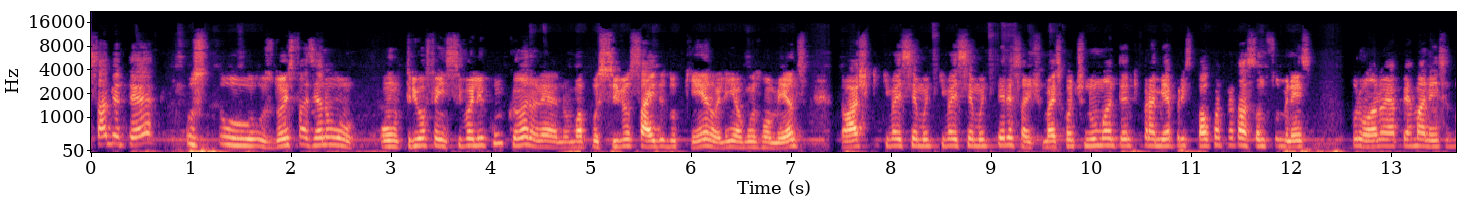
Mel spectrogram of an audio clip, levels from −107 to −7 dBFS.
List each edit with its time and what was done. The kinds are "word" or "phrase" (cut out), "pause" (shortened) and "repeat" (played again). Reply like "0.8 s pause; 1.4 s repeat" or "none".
8.5 s repeat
